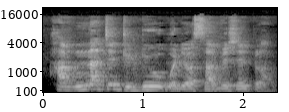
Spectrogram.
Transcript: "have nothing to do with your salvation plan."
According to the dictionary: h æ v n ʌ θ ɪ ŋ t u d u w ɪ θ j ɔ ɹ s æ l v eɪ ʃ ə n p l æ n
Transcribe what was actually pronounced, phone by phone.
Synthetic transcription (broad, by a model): h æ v n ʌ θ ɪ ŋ t u d u w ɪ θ j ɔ s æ v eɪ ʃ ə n p l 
